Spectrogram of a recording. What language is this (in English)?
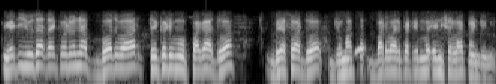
Kashmiri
